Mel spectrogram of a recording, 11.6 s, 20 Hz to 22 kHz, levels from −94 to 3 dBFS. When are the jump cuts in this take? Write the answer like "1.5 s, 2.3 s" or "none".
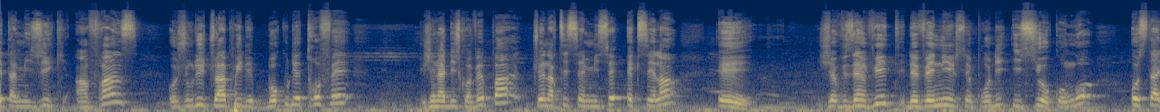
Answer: none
